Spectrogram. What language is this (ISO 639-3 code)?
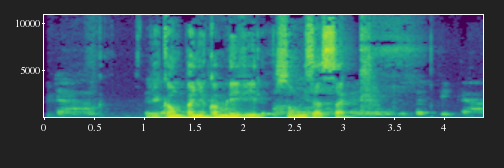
fra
